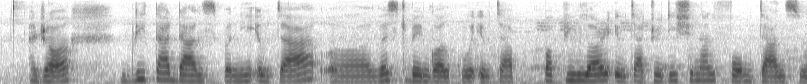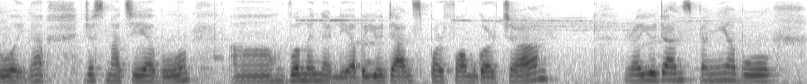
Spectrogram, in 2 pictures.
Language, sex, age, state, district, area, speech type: Nepali, female, 18-30, West Bengal, Kalimpong, rural, spontaneous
